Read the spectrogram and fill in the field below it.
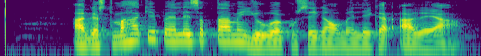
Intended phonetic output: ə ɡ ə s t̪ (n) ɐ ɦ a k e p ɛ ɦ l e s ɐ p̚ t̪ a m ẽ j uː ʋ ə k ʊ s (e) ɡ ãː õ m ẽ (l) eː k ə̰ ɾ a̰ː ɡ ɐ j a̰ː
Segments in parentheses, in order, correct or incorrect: incorrect: m, correct, correct

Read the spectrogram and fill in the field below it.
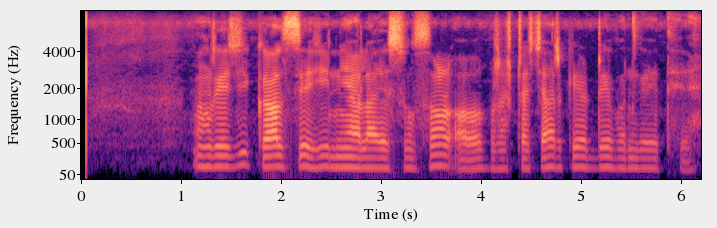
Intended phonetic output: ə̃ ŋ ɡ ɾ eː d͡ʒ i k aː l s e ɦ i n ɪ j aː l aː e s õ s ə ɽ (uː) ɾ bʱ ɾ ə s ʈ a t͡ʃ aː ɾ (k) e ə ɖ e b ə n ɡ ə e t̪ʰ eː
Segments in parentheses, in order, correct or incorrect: incorrect: ɔː, correct

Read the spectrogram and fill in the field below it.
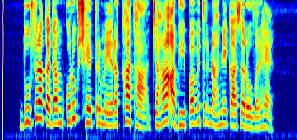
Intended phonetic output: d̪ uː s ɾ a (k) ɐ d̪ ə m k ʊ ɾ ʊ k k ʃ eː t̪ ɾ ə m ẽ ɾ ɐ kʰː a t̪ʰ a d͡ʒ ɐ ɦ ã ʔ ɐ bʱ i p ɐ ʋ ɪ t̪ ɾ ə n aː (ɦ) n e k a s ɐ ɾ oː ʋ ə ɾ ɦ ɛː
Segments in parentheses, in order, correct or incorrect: correct, correct

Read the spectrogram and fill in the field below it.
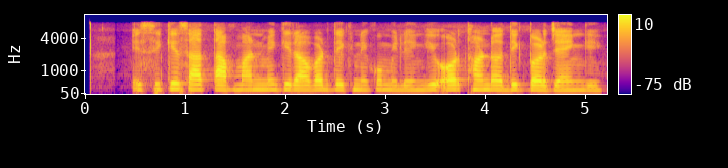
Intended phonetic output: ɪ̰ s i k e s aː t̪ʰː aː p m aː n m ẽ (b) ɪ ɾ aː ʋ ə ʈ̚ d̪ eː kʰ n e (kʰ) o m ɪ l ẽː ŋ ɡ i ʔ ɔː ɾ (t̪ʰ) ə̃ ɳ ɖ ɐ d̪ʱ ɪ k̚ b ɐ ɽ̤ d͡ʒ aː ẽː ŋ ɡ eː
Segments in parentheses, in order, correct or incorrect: incorrect: ɡ, incorrect: k, correct

